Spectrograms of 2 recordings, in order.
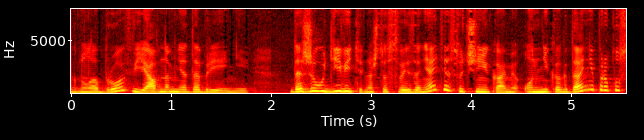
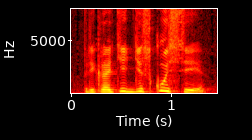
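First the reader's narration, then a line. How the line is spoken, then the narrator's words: Stern shout. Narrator (Russian): сурово прикрикнул Нортон-старший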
